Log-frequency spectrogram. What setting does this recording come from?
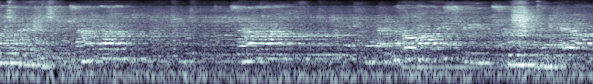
restaurant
